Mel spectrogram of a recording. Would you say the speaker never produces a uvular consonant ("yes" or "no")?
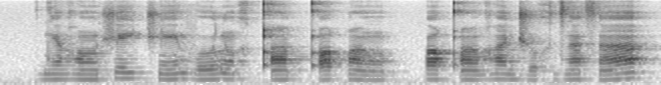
no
